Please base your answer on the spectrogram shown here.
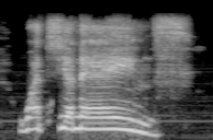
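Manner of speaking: yelling from far away. Player's character hangs halfway out a window and shouts up at people 120 feet away, yelling from a distance. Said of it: "I'm going to yell".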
